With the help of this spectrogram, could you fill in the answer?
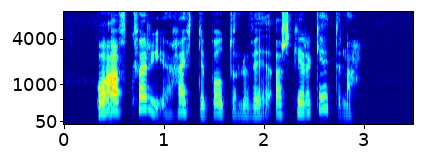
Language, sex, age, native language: Icelandic, female, 20-29, Icelandic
